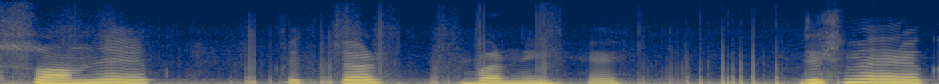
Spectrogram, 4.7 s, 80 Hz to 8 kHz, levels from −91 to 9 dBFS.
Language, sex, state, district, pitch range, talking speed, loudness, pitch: Hindi, female, Madhya Pradesh, Bhopal, 225-260 Hz, 100 wpm, -15 LUFS, 255 Hz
